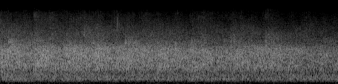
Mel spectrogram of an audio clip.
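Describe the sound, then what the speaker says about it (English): An audience at a governor's public event applauding, a dense, steady wash of clapping from many hands that holds evenly and fades slightly at the end. "So let's give Idanique Miller a round of applause"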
